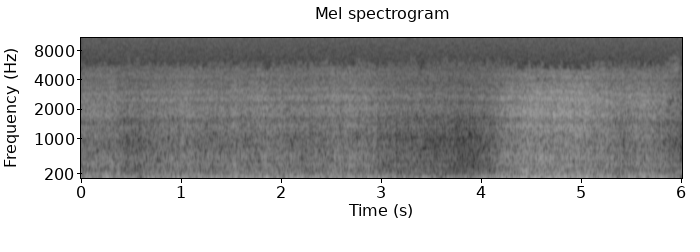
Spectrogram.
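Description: Steady rushing roar of a gas gusher blowing out of a drilling-rig wellhead, growing louder and hissier about four seconds in.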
